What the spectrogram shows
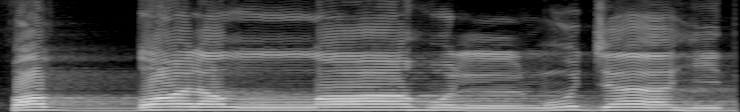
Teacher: Huruf na-nya disukunkan ya, karena berada di ujung bacaan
